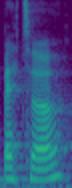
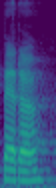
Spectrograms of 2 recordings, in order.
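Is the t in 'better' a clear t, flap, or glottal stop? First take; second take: clear t; flap. First: The t is a clear, fully released t. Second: The t is a soft, d-like flap. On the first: "better with a true T" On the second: "I might say better now"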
